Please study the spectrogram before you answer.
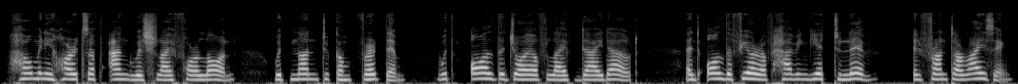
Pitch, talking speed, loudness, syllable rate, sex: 230 Hz, 190 wpm, -20 LUFS, 4.8 syllables/s, female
